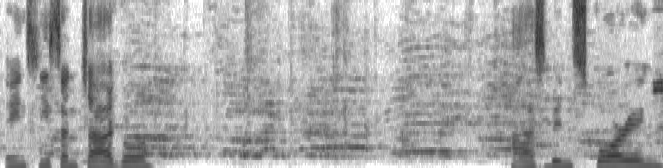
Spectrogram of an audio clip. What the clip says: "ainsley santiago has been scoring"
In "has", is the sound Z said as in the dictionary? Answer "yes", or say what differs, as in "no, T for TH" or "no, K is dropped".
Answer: no, S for Z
